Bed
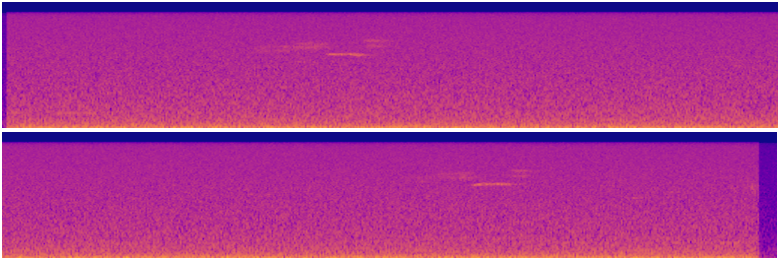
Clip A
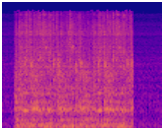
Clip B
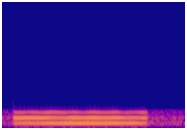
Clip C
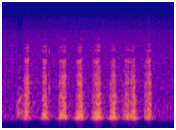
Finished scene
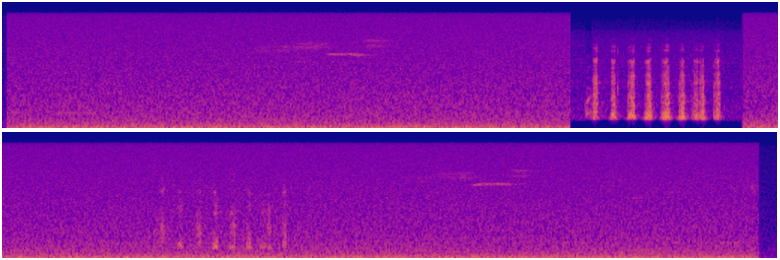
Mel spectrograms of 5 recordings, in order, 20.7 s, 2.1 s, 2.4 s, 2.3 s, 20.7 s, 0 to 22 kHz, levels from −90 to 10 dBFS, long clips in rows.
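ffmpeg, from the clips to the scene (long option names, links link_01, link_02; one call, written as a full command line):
ffmpeg -i bed.wav -i cue0.wav -i cue1.wav -i cue2.wav -filter_complex "[3:a]asplit=2[link_01][link_02];[0:a]volume=-13dB[link_03];[link_02]asplit=2[link_04][link_05];[link_05]afreqshift=-1.9[link_06];[link_04][link_06]amix=inputs=2:normalize=1[link_07];[link_03]asplit=2[link_08][link_09];[link_08]atrim=end=7.584[link_10];[link_01]atrim=end=2.3,asetpts=PTS-STARTPTS,volume=-4dB[link_11];[link_09]atrim=start=9.876[link_12];[link_07]atrim=end=2.3,asetpts=PTS-STARTPTS,volume=-12dB,afade=type=in:duration=0.004:curve=hsin,afade=type=out:start_time=2.296:duration=0.004:curve=hsin,adelay=12150[link_13];[link_10][link_11]acrossfade=duration=0.004:curve1=hsin:curve2=hsin[link_14];[link_14][link_12]acrossfade=duration=0.004:curve1=hsin:curve2=hsin[link_15];[link_15][link_13]amix=inputs=2:normalize=0" out.wav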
